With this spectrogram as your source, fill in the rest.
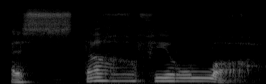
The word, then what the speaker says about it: Astaghfirullah: Alors on fera attention dans la prononciation parce qu'il y a des lettres qui sont emphatiques, sont assez lourdes. Donc il faut bien leur donner chaque lettre à son poids. Astar, le ra il est fort, le GH ici.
